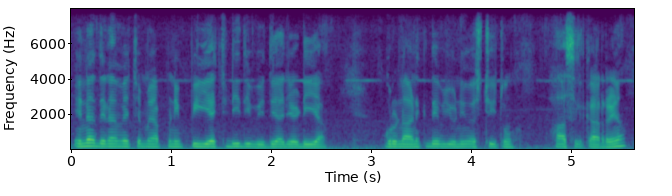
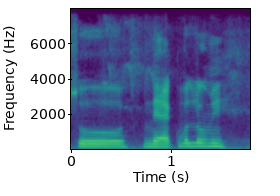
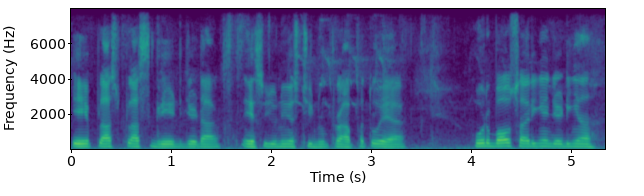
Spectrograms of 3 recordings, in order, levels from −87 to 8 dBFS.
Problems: constant background noise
